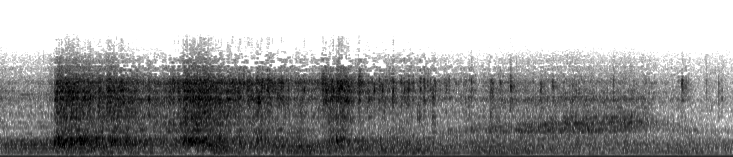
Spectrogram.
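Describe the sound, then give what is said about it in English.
Boat motor running through a pass into ocean swell, a continuous droning, rattling mechanical noise that kicks in abruptly, holds strong, then eases slightly toward the end. “Kill the motor.”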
